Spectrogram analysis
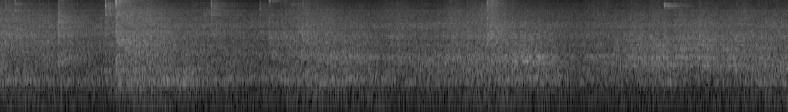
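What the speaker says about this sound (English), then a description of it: "just press it once and the garage door will open." A garage door opened by a Sonoff Zigbee wireless switch rolls up with a steady mechanical rattling rumble, with clicks and a brief clack near the start and faint metallic pings throughout.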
